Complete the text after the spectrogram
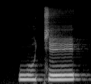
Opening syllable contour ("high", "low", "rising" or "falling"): high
